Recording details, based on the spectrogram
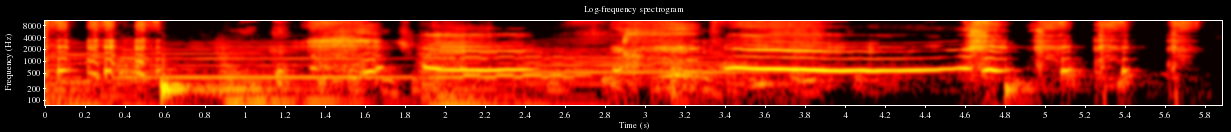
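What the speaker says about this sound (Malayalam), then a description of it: "മോളെ കരയല്ലേ കരയല്ലേ" A girl crying loudly in a comedy sketch, wailing, drawn-out sobs with rising and falling pitch broken by short gasping breaths.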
